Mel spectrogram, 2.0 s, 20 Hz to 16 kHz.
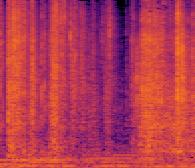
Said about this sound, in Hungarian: Kibontottam a 15-ös zacskókat, úgyhogy tényleg most már itt vagyunk a finisében a LEGO hírharsonának.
